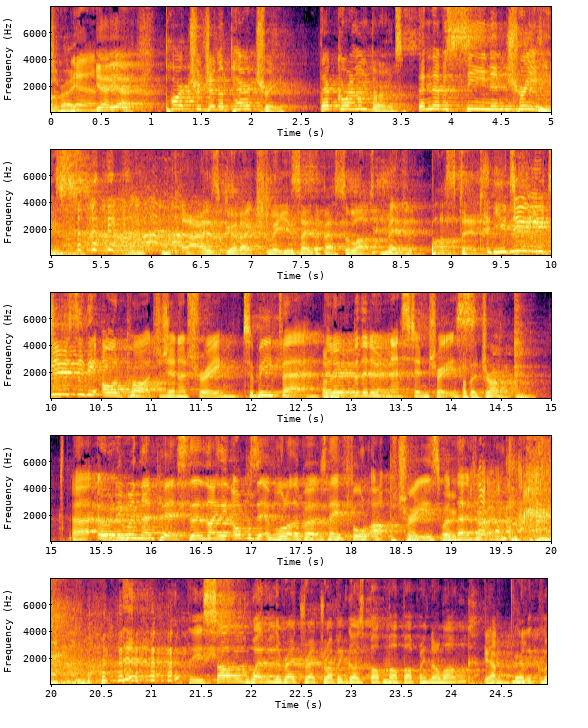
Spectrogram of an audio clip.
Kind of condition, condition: setting, live audience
